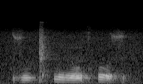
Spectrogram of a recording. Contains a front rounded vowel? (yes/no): no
